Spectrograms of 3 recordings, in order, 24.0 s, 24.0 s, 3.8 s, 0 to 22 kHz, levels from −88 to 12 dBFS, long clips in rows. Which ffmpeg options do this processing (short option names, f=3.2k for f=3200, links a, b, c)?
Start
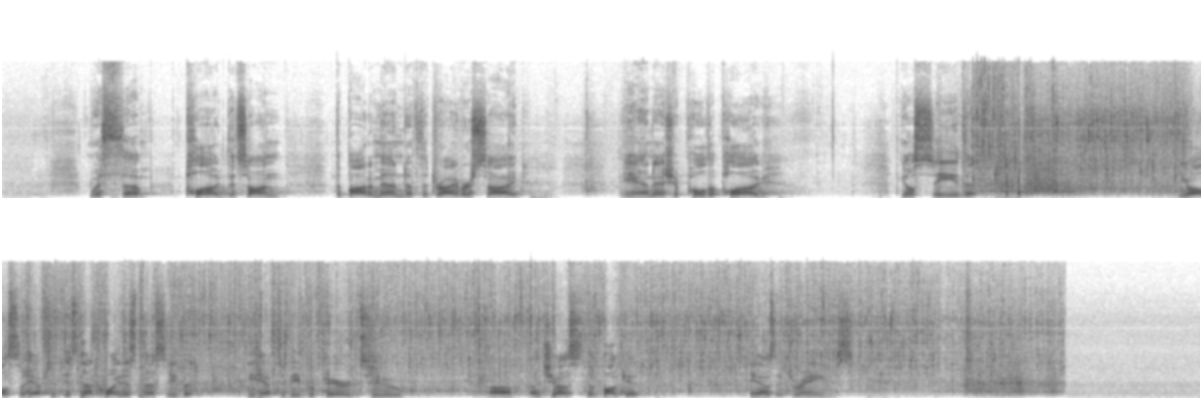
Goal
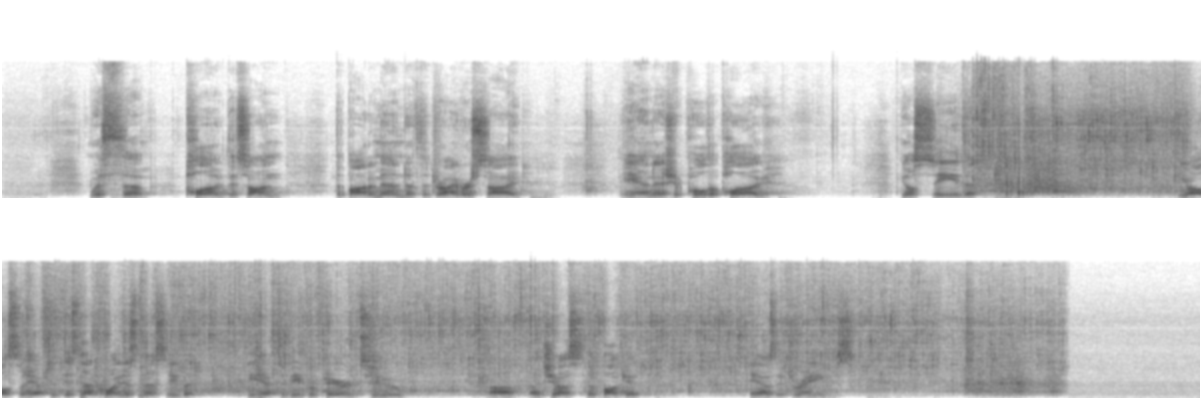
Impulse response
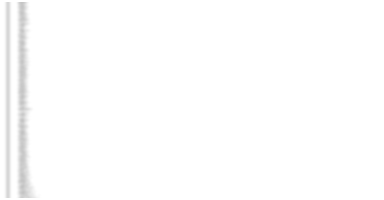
-filter_complex "[0:a]asplit=2[a][b];[b]adelay=36,volume=-7dB[c];[a][c]amix=inputs=2:normalize=0"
